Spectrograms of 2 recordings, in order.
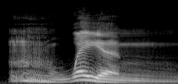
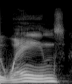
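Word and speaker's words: Wayans: the good WS brother wean it's like mayonnaise you know weird last name well you got to say it right you could say Wayne is Wayne bra they're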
